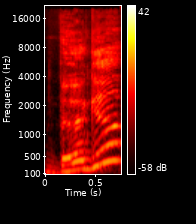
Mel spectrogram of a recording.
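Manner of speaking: high, rising question lilt on every word. Retelling someone answering a question about favorite food, imitating Christos. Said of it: "Everything's like a question".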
